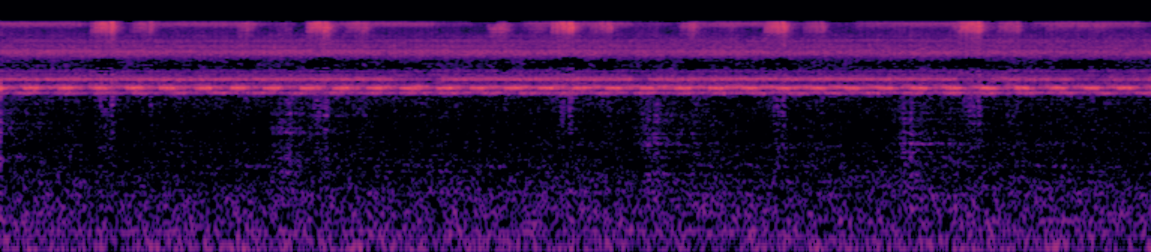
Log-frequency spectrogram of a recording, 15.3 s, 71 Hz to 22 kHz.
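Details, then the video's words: Unbroken forest cricket trilling, several high-pitched bands humming together, with brief brighter flickers every few seconds over a quiet, otherwise empty background. "Cricket Sound for 5 hours Loopable"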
